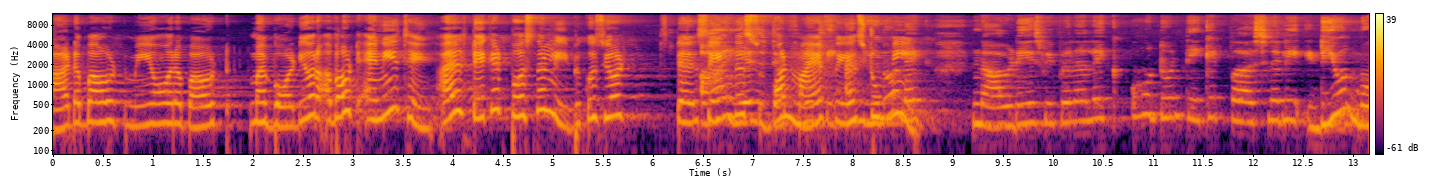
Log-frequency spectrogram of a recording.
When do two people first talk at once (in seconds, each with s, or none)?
6.5 s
